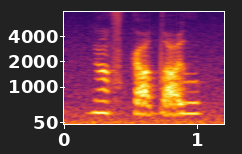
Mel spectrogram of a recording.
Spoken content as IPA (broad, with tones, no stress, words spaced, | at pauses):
ɡɛ̃˧sˤkḛ˧ dˤḭ˧ʊ̯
